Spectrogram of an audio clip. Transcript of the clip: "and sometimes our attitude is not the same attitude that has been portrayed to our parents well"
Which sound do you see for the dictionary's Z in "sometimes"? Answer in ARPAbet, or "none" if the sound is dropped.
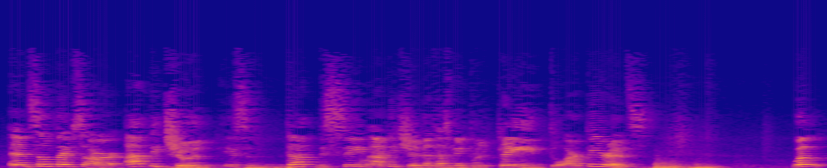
S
